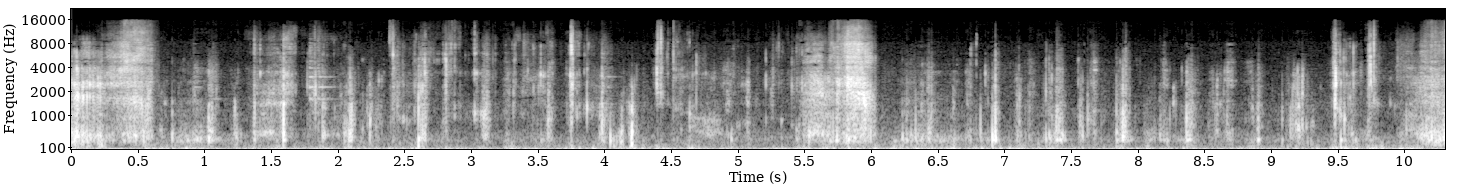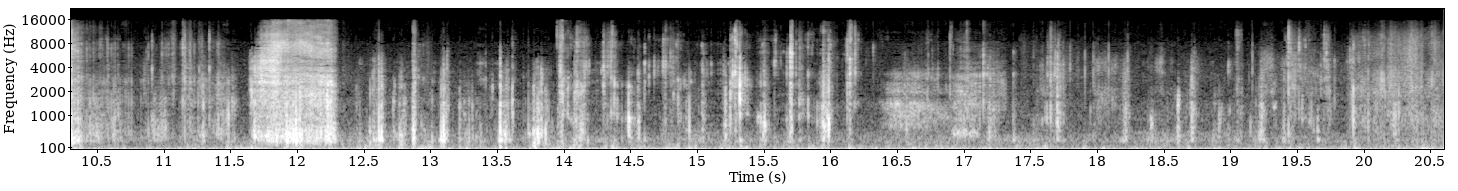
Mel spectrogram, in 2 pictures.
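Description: Close-miked chewing and crunching of food in the mouth: a dense run of small crunches and clicks, with louder stretches about six, ten and twelve seconds in.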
